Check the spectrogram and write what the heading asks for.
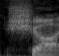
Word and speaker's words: Chau: Okay, you heard that C-H-A-U is pronounced Shaw in game, so thank you so much, Leon Sandcastle.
